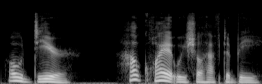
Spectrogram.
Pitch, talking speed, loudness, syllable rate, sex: 125 Hz, 205 wpm, -18 LUFS, 4.5 syllables/s, male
